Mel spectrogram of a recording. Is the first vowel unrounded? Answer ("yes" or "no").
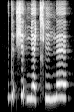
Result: yes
